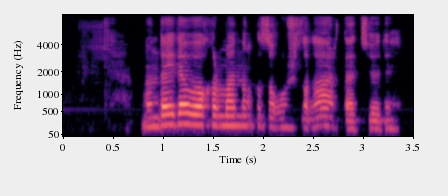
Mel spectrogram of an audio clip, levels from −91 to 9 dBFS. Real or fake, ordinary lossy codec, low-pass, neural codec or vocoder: real; none; none; none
